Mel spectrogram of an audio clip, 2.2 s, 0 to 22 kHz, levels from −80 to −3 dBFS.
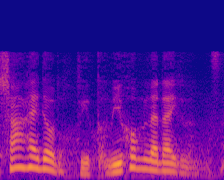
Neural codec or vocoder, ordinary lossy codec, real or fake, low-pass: codec, 16 kHz, 0.5 kbps, FunCodec, trained on LibriTTS, 25 frames a second; none; fake; none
